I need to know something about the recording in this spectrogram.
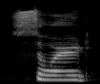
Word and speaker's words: sword: know um like answer sword and two the letter two the number two I'm sorry again answer sword and two the W here is silent and now um honestly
